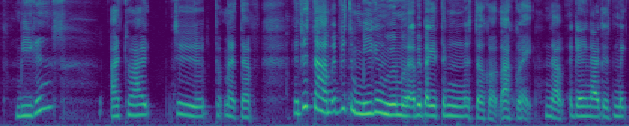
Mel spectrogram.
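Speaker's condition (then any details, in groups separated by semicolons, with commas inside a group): Profound deafness; learned to speak and lip-read in oral pre-preschool, mainstreamed, little ASL now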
